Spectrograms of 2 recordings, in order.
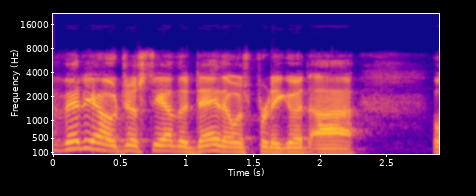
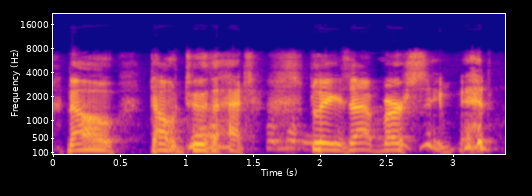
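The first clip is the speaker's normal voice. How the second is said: slow, higher-pitched begging; mock pleading; 6 semitones higher, slower than usual. Victim begging Shaggy for mercy, mock fear. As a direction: plead for mercy in a put-on whimper.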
